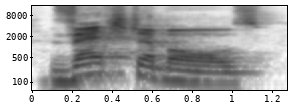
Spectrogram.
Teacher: L'accent tonique se trouve sur la première partie.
